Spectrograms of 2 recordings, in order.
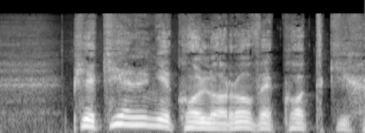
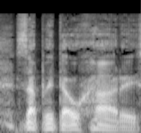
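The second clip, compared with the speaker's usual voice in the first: plain reading voice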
